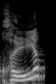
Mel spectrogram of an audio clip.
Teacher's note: 권력 같은 단어들은 니은 받침이 리을로 바뀌어서 소리 나게 되는 현상이 나타나거든요. 이런 걸 유음화라고 합니다.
